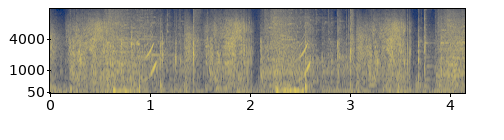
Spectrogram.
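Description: Pressurized tennis ball cans being pulled open by their ring-pull metal lids. Each one lets out a rush of hissing air, about three in a row, over background music.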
